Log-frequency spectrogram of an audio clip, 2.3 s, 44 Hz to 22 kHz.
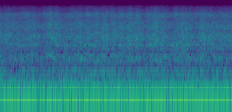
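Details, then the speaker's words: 1969 Camaro with cammed LS swap, first start: deep lumpy idle swaying up and down, running a little rich (target 14.5–14.7 AFR), timing around 18–20 degrees; hunting idle being tuned out. "It sounds like, and you can hear that like hunting idle. That's one of the things I'm trying to fix."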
